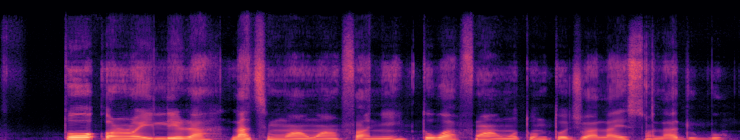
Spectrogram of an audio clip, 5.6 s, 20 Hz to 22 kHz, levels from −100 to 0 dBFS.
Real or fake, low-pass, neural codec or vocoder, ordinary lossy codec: fake; 19.8 kHz; autoencoder, 48 kHz, 128 numbers a frame, DAC-VAE, trained on Japanese speech; none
